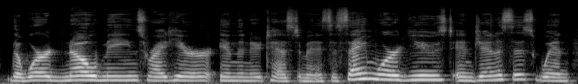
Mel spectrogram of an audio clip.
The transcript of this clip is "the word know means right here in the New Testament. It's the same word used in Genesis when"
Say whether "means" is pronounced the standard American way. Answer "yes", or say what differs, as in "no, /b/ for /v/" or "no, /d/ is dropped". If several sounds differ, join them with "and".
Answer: yes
